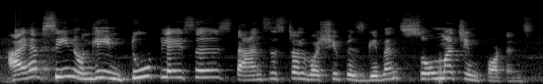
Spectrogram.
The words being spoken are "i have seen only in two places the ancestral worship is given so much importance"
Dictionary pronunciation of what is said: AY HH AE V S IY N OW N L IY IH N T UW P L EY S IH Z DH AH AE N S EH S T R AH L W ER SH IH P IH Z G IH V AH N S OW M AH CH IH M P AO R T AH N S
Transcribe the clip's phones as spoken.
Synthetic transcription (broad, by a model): AY HH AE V S IY N OW N L IY IH N T UW P L EY S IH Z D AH AE N S EH S T R AH L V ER SH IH P IH Z G IH V AH N S OW M AH CH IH M P AO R T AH N S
